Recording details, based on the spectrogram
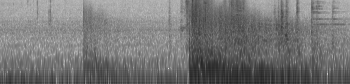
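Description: A tank gun fires in World of Tanks, a loud broadband boom about halfway through that rings out, with a duller thud of battle noise earlier and steady game rumble throughout.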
